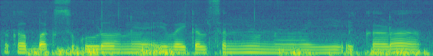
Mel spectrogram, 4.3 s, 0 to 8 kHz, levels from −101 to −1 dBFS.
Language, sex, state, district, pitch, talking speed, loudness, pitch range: Telugu, male, Andhra Pradesh, Sri Satya Sai, 130 Hz, 140 wpm, -17 LUFS, 125-135 Hz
